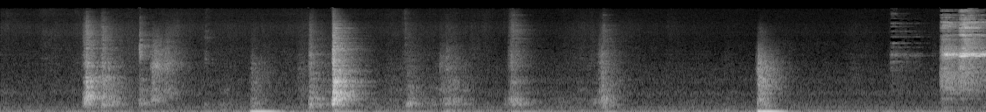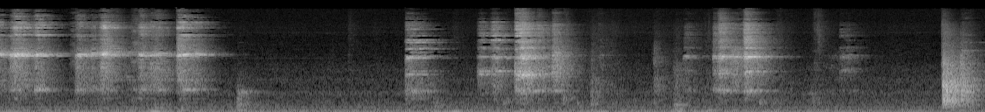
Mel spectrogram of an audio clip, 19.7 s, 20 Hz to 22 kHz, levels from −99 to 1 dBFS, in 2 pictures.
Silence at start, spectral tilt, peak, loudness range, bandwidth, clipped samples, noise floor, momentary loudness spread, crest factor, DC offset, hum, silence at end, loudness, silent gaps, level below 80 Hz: 0.65 s; -0.5 dB/octave; -4 dBFS; 17 LU; 16 kHz; under 0.1%; -53 dBFS; 24 LU; 26 dB; under 0.1%; 50 Hz at -60 dBFS; 0 s; -25 LUFS; none; -42 dBFS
